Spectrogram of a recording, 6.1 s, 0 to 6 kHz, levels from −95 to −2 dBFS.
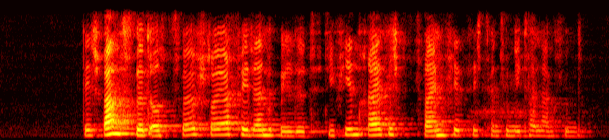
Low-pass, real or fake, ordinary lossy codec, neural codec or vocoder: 5.4 kHz; fake; none; codec, 44.1 kHz, 7.8 kbps, Pupu-Codec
